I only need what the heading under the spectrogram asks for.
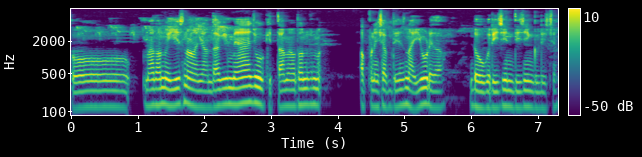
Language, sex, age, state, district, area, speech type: Dogri, male, 18-30, Jammu and Kashmir, Kathua, rural, spontaneous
